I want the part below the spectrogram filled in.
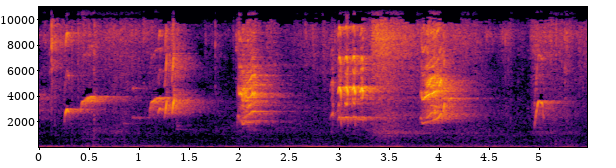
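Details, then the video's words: Domestic canary chicks, red snowy variety from a 2024 breeding, producing scratchy squawking chirps and short rising notes at irregular intervals, with low rumbling noise underneath. "Filhotes de canário doméstico 2024 vermelho nevado"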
